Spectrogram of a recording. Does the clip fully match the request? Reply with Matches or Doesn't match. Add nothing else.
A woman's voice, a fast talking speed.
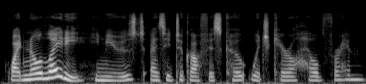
Matches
